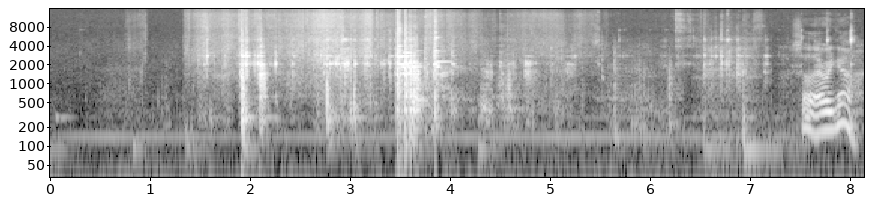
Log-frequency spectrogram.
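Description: Plastic wrapping crinkling and tearing as it is stripped off a water bottle, loudest and densest between about one and a half and four seconds in, then lighter handling clicks and clinks as the bottle is turned over.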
